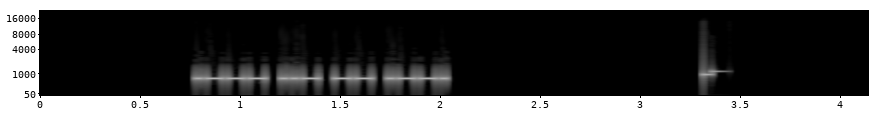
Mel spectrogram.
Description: Morse code, heard as a keyed tone, about 44 wpm, 700 Hz. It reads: JUMP
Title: Top 1251-1500 Words 45wpm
